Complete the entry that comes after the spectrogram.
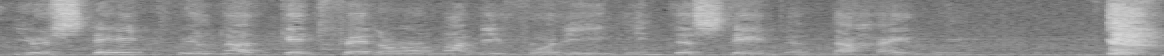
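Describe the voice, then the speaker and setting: A woman with a medium pitch and a somewhat breathy voice speaks at a fairly slow pace with hardly any pauses. Her intonation is fairly even, and audible room echo surrounds her. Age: 90s. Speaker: grassroots activist. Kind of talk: personal account at a meeting. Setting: roundtable meeting with audience.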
